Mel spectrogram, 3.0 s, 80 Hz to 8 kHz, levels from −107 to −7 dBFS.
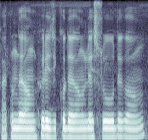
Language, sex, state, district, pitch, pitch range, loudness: Chakma, male, Tripura, Unakoti, 130 Hz, 125-130 Hz, -15 LUFS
